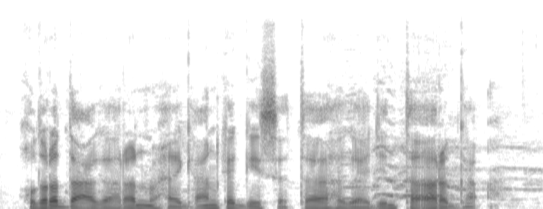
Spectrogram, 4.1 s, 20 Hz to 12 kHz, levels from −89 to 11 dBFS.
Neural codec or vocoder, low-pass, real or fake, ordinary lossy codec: none; 10.8 kHz; real; none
